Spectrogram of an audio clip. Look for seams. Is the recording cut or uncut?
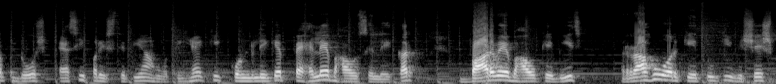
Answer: uncut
